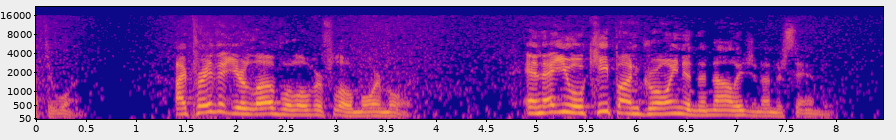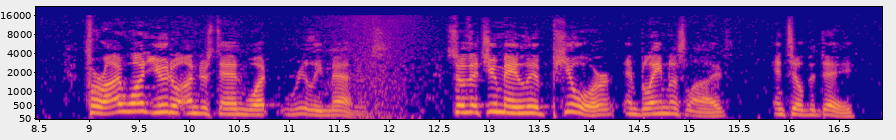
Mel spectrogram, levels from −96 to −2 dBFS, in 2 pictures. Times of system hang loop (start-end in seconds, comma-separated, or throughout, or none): none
